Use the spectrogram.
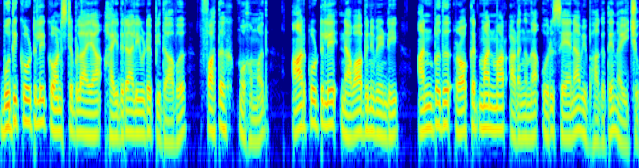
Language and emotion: Malayalam, neutral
